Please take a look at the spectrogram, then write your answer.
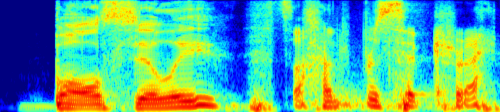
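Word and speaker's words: Balsillie: Uh, Ball silly, His name is Ball Silly. James Ball, Jim Ball silly.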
